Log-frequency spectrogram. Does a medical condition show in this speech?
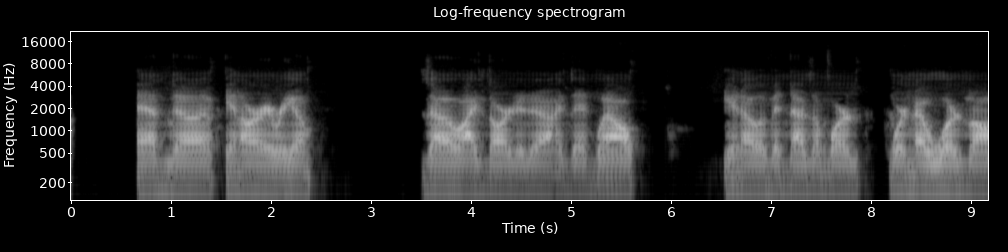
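Yes: total laryngectomy.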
